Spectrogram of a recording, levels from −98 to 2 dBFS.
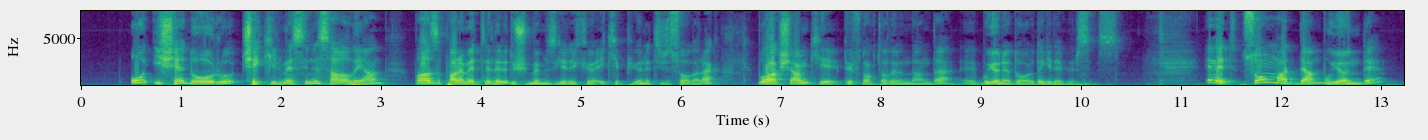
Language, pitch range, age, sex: Turkish, 120-185 Hz, 50-69, male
